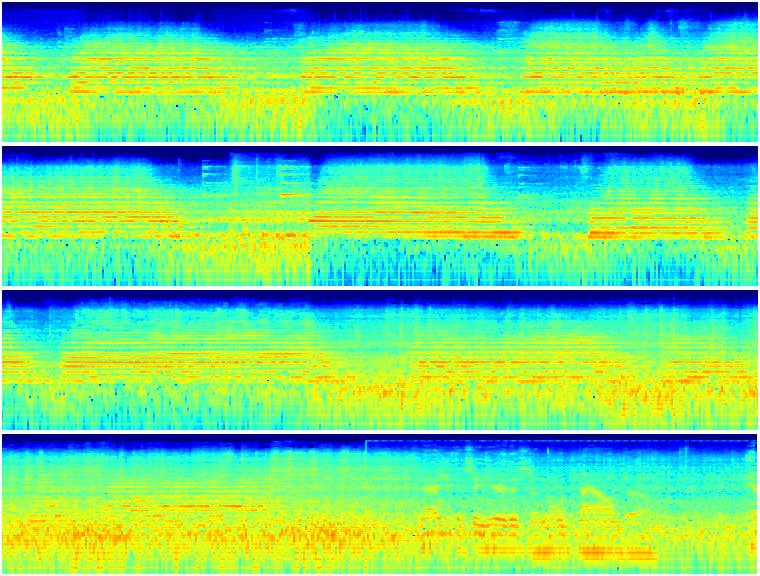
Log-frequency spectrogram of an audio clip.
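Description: Union Pacific freight locomotive's multi-chime air horn sounding a string of long blasts for a grade crossing. The horn stops a few seconds before the end, leaving the rumble and clatter of the passing train.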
